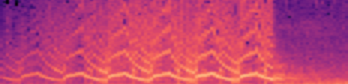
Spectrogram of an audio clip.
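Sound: police motorcycle siren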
